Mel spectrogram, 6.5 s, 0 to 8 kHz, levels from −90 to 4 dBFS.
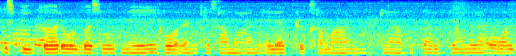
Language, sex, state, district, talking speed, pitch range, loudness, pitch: Hindi, female, Rajasthan, Bikaner, 120 wpm, 190-200 Hz, -19 LUFS, 195 Hz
